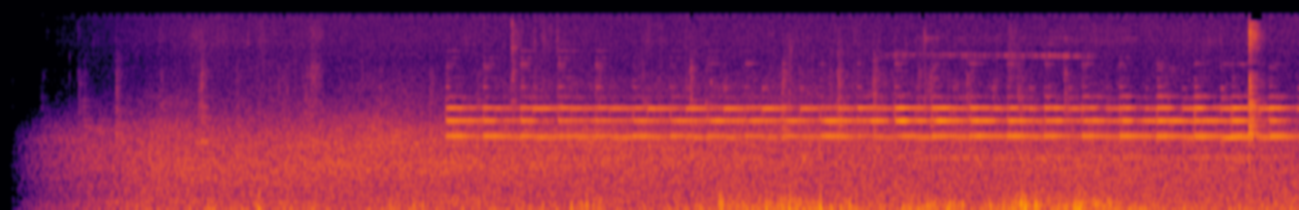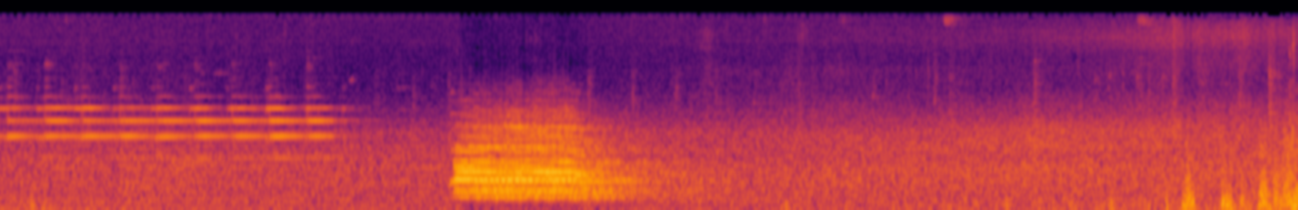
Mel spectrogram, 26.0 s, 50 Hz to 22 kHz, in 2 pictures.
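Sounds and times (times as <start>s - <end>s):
crossing warning bell ringing: 4.4s - 22.7s
locomotive air horn blast: 17.5s - 20.0s.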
